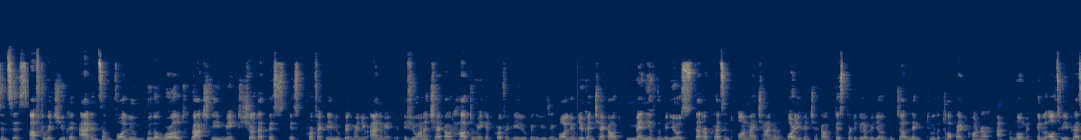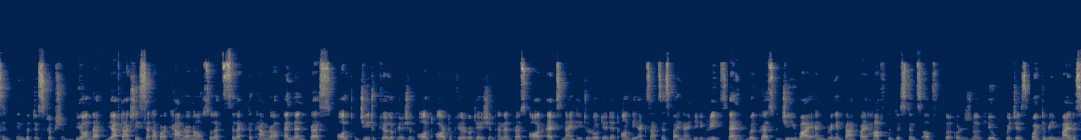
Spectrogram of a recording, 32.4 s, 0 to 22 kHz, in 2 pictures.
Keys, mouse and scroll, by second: 19.0-20.4 middle drag, 20.4 click, 21.7 alt+g, 23.0 alt+r, 24.3 r, 28.0 g.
